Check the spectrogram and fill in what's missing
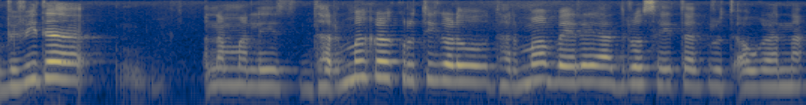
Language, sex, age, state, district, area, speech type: Kannada, female, 45-60, Karnataka, Gulbarga, urban, spontaneous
